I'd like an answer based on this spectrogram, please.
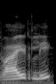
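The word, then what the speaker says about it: Birley: podría ser Útil es eh virely birly eh yo creo que la pronunciación es virely que es un es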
